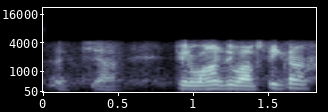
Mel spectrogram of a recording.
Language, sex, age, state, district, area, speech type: Urdu, male, 18-30, Uttar Pradesh, Saharanpur, urban, conversation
